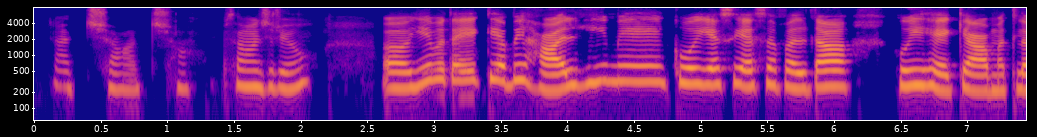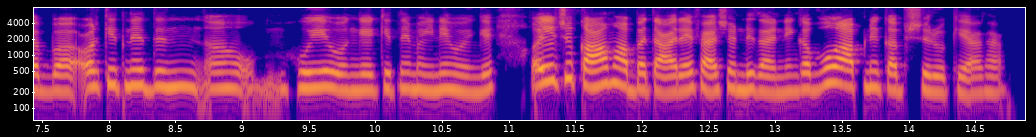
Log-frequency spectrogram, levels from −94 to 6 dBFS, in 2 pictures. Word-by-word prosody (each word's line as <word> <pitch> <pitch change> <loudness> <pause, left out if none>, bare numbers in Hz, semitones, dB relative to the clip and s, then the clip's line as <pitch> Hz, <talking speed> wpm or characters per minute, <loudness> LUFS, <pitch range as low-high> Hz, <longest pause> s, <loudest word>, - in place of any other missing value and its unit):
अच्छा, 245 -1 -12
अच्छा। 230 +1 -16 0.3
समझ 255 -2 -4
रही 240 -1 -6
हूँ। 275 +7 -7 0.6
अ, 235 0 +2
ये 285 +6 -2
बताइए 170 -1 0
कि 355 - -2
अभी 330 +1 +1
हाल 230 -7 +4
ही 300 +4 -4
में 315 -1 -2
कोई 290 -2 0
ऐसी 275 +1 -1
असफलता 250 -2 +1 0.5
हुई 265 +1 +2
है 235 -5 +3
क्या 215 -2 +3
मतलब 210 0 -4
और 235 +4 +1
कितने 270 0 -1
दिन 250 +1 -2
अ, 235 0 -4 0.6
हुए 240 +1 +2
होंगे 220 -2 -1
कितने 230 +2 -5
महीने 225 0 -3
होंगे 215 0 -4 0.3
और - - +2
ये 320 +3 +6
जो 365 +3 0
काम 270 +3 +6
आप 265 - +4
बता 205 -3 +2
रहे 210 +2 +2
हैं - - -1
फ़ैशन 220 +3 +1
डिज़ाइनिंग 210 -2 -2
का 230 - +3
वो 300 - +6
आपने 250 -1 -3
कब 220 -2 +1
शुरू 205 -3 -1
किया 190 0 -2
था? 195 -1 -9
240 Hz, 185 wpm, -23 LUFS, 215-270 Hz, 0.6 s, ये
